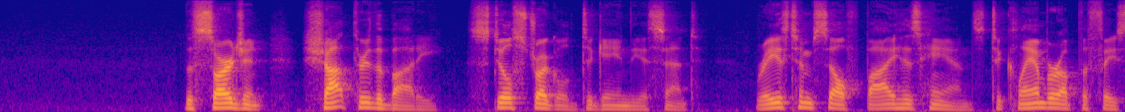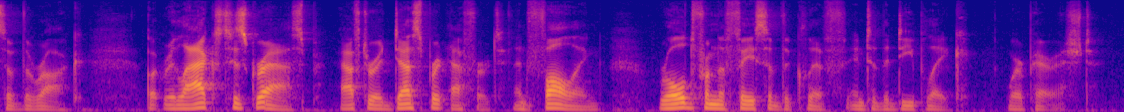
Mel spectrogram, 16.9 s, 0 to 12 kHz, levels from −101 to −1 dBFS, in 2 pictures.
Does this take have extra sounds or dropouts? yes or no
no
